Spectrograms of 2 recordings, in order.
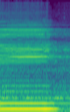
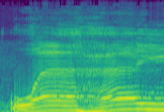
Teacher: huruf ya kita tekan dan kita tahan saja dengan 2 harokat, karena di atas huruf ya ada tanda baca tasydid.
